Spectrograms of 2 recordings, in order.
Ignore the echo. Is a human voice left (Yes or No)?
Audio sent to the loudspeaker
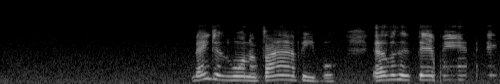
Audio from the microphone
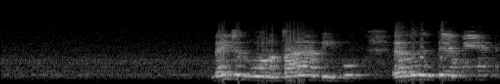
No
